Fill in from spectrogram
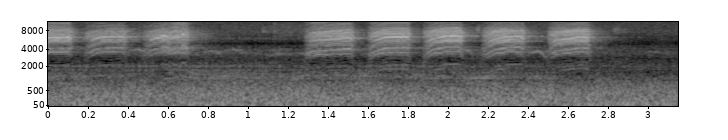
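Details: Two varied tits calling back and forth at Kitamoto Nature Observation Park, Japan, trading high, buzzy notes in quick runs of about three per second, with a brief pause between bursts; faint steady hiss behind.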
